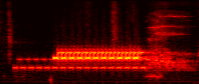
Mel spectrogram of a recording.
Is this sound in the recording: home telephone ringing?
yes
